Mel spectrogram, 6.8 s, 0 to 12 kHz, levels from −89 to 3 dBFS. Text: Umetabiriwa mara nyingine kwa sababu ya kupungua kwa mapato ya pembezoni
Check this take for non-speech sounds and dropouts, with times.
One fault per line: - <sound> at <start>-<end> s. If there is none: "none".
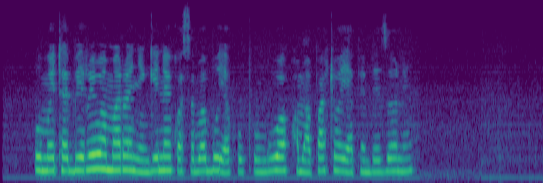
none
